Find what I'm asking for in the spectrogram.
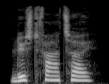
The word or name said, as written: lystfartøj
